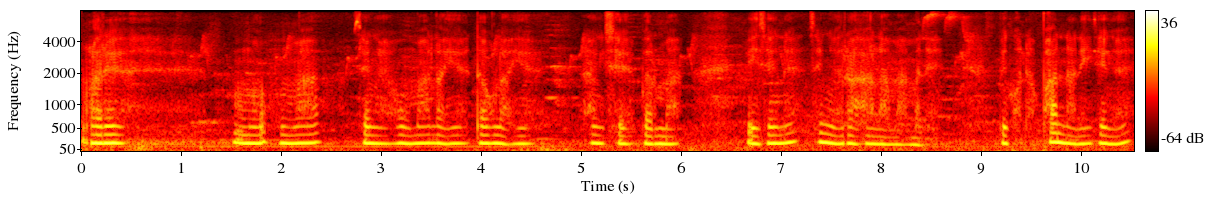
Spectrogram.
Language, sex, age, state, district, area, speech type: Bodo, female, 45-60, Assam, Kokrajhar, rural, spontaneous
